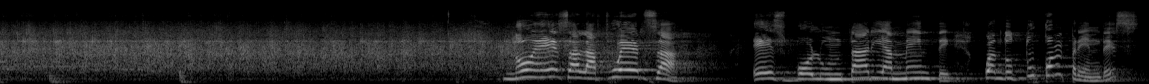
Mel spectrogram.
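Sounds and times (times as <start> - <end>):
audience applause: 0.0 - 5.2
speech: 5.0 - 6.9, 7.5 - 11.4.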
